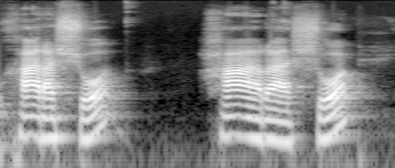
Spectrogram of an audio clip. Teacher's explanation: o O só vai ter som de O quando ele for tônico. E quando ele for átono, ele vai ter som de A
